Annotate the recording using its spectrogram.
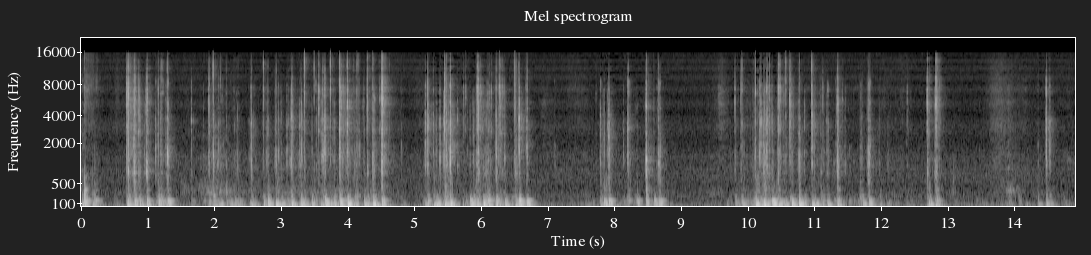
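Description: Typing on a yellow large-print computer keyboard: bursts of rapid keystrokes, each click with a dull thud beneath, about six bursts broken by short pauses.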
